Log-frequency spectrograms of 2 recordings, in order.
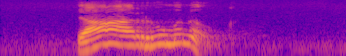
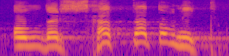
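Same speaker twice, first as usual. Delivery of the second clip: ordinary talk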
